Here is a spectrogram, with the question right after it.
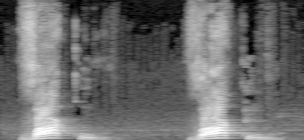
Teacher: quando você pronuncia vácuo, o O de vácuo tem som de U também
